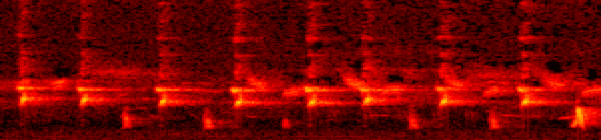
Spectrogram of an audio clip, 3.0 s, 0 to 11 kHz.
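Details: Nightingale singing in windless early morning before sunrise, other birds still silent; a repeated phrase alternating high clipped notes with lower short strokes, about three per second, recorded on a Zoom F6 with Sennheiser MKH 8040.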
